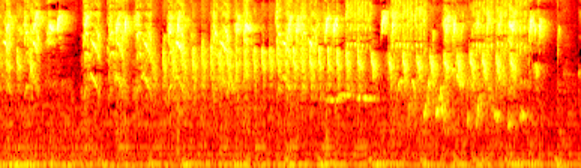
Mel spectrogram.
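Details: Agitated male Brown-throated Sunbird singing while provoking a Grey-cheeked Bulbul: dense, rapid high twittering and chattering notes in continuous bursts, briefly pausing near one second, over a faint low hum.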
